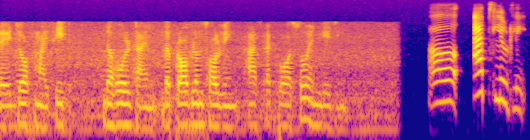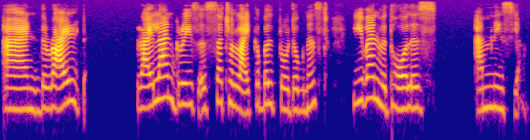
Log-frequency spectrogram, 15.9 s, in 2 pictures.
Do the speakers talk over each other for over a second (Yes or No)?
No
